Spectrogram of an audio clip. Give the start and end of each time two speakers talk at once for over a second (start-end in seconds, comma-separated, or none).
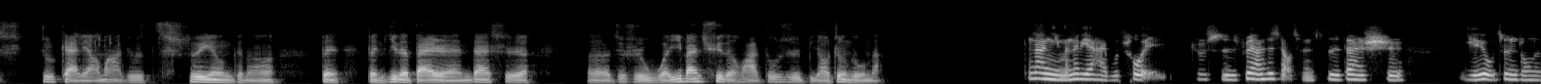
none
